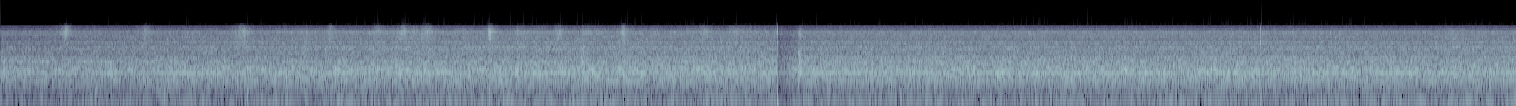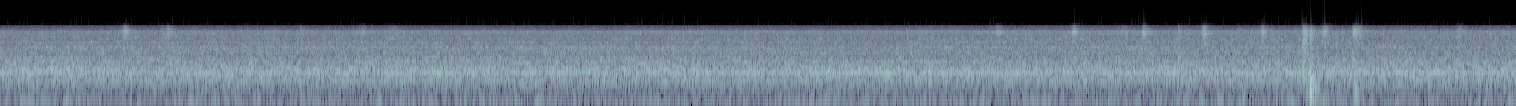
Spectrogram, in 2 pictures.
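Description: Small aquarium filter running with a steady hum and hiss, with a few faint clicks scattered through.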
